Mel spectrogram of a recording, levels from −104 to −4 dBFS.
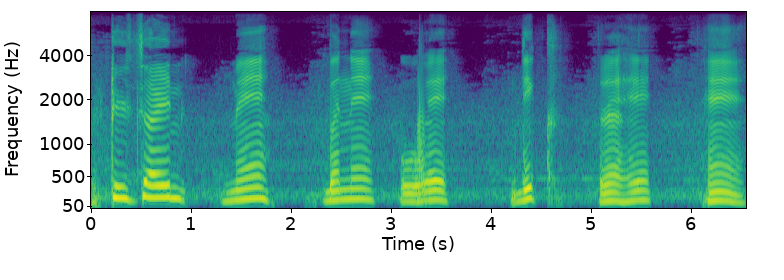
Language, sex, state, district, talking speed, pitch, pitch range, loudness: Hindi, male, Rajasthan, Bikaner, 65 wpm, 140 Hz, 130-160 Hz, -15 LUFS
